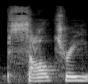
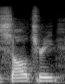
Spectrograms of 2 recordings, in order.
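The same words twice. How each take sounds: First: The initial p is sounded before the s. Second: The initial p is silent, starting with s. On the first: The speaker calls it wrong. "P-S, psaltery" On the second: The speaker calls it right. "but it's really psaltery"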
